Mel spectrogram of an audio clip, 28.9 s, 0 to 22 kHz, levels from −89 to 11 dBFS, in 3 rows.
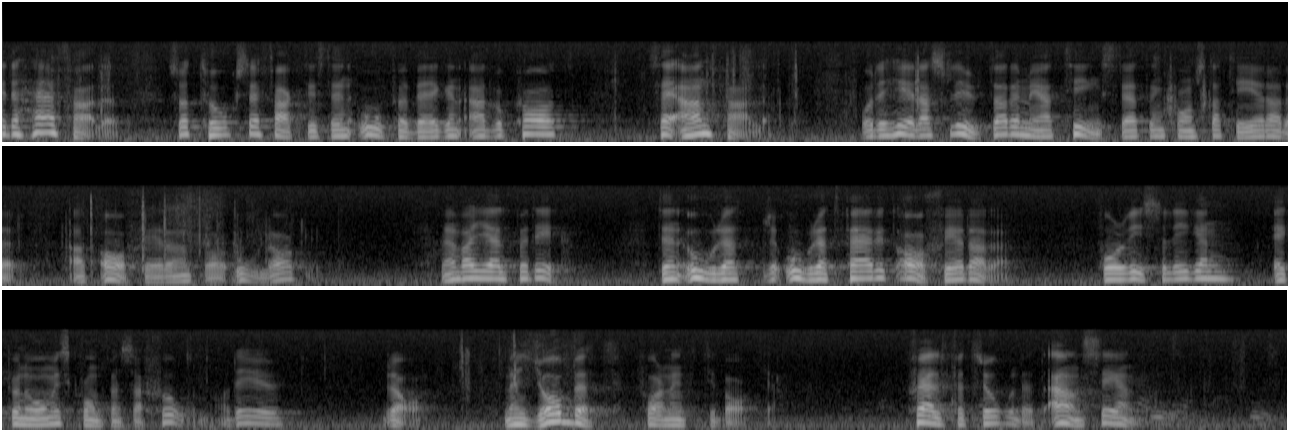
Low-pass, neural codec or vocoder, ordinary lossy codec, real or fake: none; none; none; real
